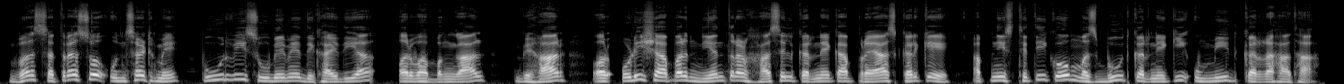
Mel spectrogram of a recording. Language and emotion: Hindi, neutral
